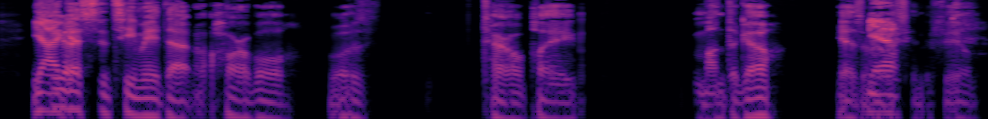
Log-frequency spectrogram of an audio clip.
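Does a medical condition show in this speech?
No.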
